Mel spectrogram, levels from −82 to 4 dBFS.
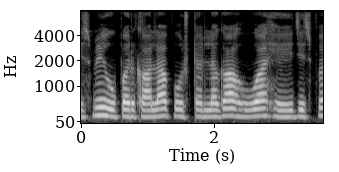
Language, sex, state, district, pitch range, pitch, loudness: Hindi, female, Bihar, Patna, 180-195 Hz, 185 Hz, -16 LUFS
